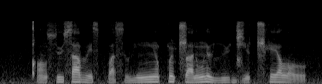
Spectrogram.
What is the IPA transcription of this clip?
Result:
qʼũ˨lˠsy˦sa˦βe˨s pa˨s βi˧ŋĩ˦ə̯ pə̃˦ʈ͡ʂa˧ɾũ˦ ɾø˨ʎy˧d͡ʑi˨ʈ͡ʂʰe˦ lˠo˨

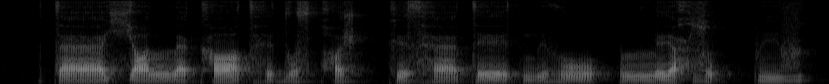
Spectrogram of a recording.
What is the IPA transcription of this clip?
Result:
tæː çɑlːæ kʰɑːtɦe doz qʰoʒkːezɦæː teːtmi ðo | lːeːħɮo pːiv

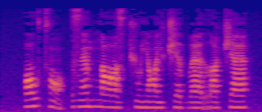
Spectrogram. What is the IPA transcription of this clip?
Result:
ɒwt͡sɔ̃ | zɛ̃bnɑːz t͡ʃujɑ̃jt͡ʃɛ bærɑ t͡ʃæ

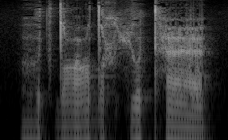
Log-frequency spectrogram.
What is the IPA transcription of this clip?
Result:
ɦʊt͡sdˤʌju dˤʊxçʊ tʰæ

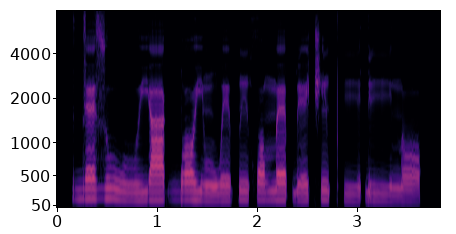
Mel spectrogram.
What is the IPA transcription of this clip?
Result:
dɛ˦ zu˦wuː˨ jaː˦ ɡ͡bɔ˦jũ˨ we˨pĩ˦fɔ˦ mɛ˦ɓe˨˦t͡ʃĩ˦ pʰiː˨ɗiː˦˨nɔ˨

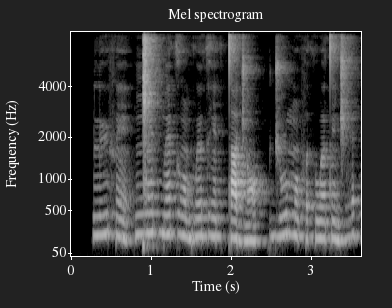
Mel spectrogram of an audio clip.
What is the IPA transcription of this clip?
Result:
lyfẽ | ŋ͡ǁẽθ bɛ̃θɣõ bwøθɣẽθ tad͡ʒɔ̃ | d͡ʒumõfəθ wə̃tẽd͡ʒɛ̤

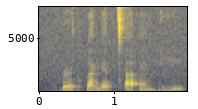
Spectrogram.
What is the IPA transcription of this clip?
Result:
ɓə˞d ɡ͡baŋɛbt͡sʼa ʔɛ̃ ɡ͡bi

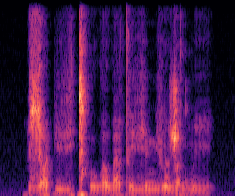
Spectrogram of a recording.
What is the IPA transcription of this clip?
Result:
ʑɑ pʲuvʲɜǀʰuwʌ wætivʲʌ mʲuvæ̃ʐʌd mi

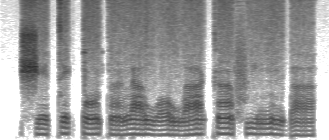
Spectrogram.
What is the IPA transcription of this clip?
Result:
ʃe˨te˧ k͡pɔ̃˧tã˨la˧ wɔ˨ wa˨˦kã˦ fi˦nũ˦ ɡ͡ba˧

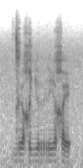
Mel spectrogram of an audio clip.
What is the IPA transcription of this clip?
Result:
dɨːχɨʎɨ riːχe

